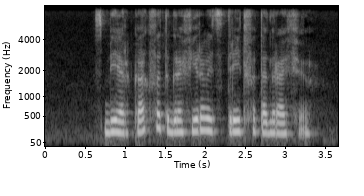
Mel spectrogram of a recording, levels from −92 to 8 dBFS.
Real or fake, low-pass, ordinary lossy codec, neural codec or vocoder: fake; 7.2 kHz; Opus, 64 kbps; codec, 16 kHz, 16 kbps, FunCodec, trained on LibriTTS, 50 frames a second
